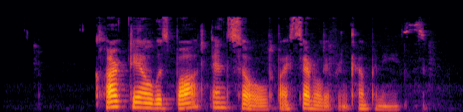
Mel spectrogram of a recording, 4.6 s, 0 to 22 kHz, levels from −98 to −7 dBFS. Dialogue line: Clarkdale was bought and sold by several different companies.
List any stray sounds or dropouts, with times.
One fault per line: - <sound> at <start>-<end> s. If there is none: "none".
none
